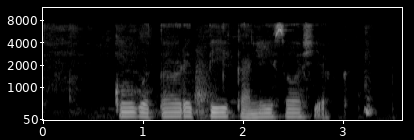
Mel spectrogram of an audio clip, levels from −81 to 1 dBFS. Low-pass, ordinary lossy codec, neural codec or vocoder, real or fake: 7.2 kHz; none; none; real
